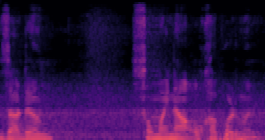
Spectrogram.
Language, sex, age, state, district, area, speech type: Bodo, male, 30-45, Assam, Chirang, rural, spontaneous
